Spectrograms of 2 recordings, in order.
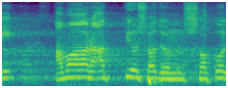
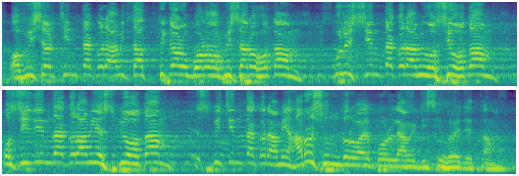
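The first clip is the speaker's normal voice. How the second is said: high, driving list of regrets; forceful preaching; 6 semitones higher than usual. Acted. Preacher voicing officers wishing for higher rank, high impassioned preaching. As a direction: reel off each wish in a high, insistent voice.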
